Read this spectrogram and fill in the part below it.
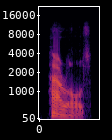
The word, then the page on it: herald: British English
